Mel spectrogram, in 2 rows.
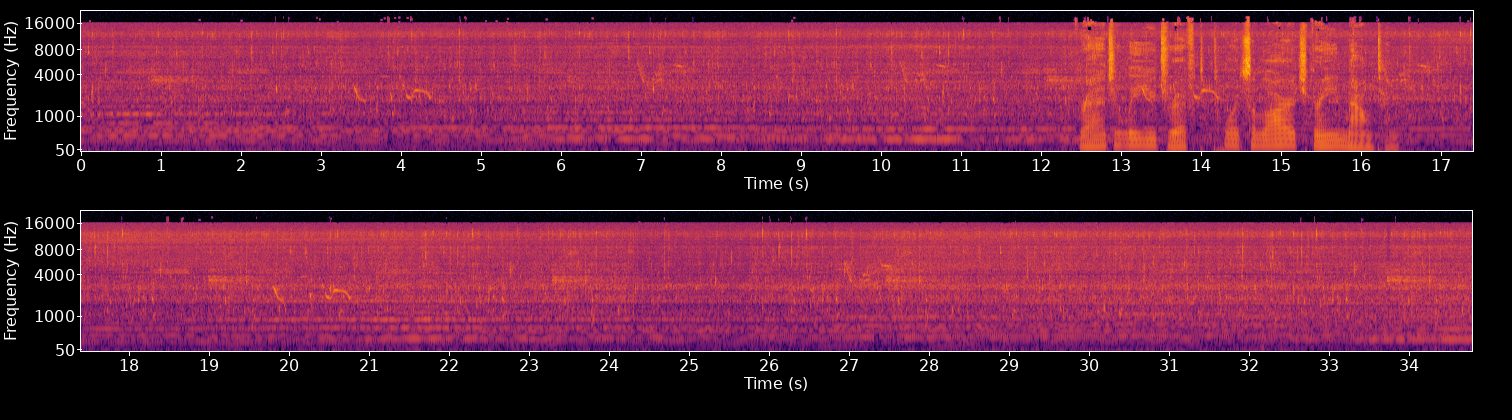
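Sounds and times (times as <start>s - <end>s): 
cascading waterfall rushing with fine splashes and trickles: 12.3s - 16.9s
speech: 12.5s - 16.6s.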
